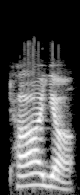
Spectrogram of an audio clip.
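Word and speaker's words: ठ्य: रहा है वो है ठय। ठ य। हाँ, ठ य। ये ना कोई पढ़े ठ य। यहाँ से उच्चारण होगा ठ य। ठय। क्यों? आकार नहीं है वहां पे, ठय, हल्का सा।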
